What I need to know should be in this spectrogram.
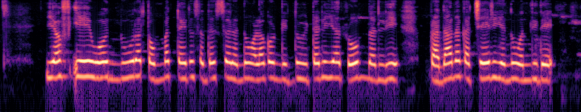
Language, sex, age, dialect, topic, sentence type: Kannada, female, 51-55, Coastal/Dakshin, agriculture, statement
